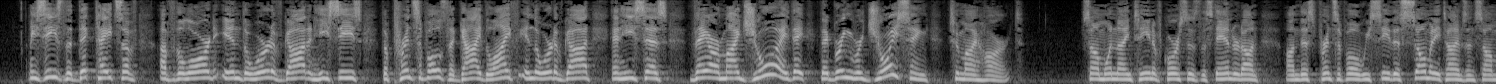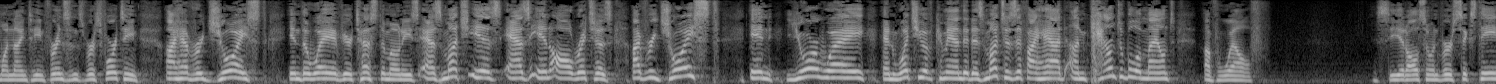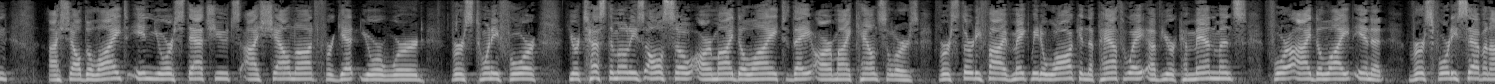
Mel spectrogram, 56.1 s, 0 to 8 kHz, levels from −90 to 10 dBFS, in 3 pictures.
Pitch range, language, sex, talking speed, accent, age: 185-215 Hz, English, male, 160 wpm, American, 40-59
